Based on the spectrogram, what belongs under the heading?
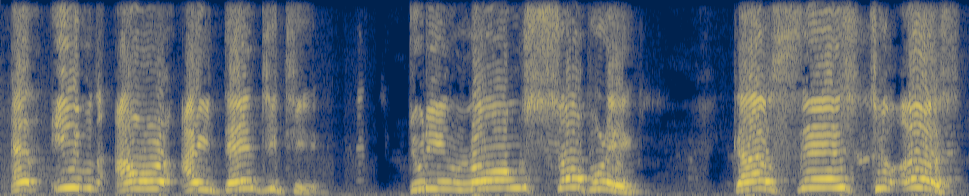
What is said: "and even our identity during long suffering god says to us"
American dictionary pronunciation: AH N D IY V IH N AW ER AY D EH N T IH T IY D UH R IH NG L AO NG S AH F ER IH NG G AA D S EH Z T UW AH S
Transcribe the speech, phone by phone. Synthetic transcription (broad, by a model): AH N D IY V IH N AW ER AY D EH N T IH T IY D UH R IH NG L AO NG S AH P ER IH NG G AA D S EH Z T UW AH S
